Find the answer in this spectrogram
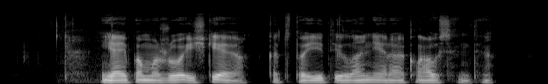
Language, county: Lithuanian, Vilnius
